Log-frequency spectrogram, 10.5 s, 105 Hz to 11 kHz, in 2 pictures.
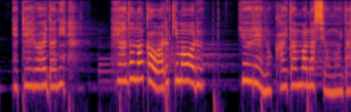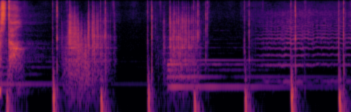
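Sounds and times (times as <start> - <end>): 
speech: 0.3 - 5.6
dull thumps: 4.6 - 8.4, 9.0 - 10.5
fly buzzing in flight: 7.7 - 8.4, 9.0 - 10.5.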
